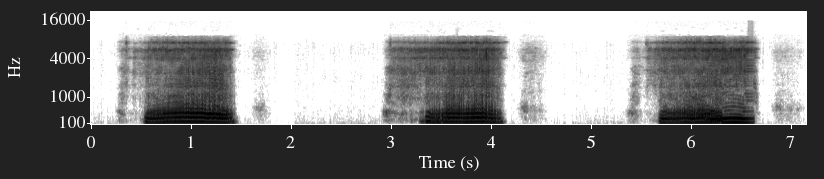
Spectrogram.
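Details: Female snoring during sleep, professionally recorded: three loud, rough snores on breathing in, each about a second long and separated by quiet pauses.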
